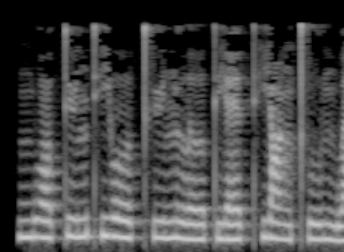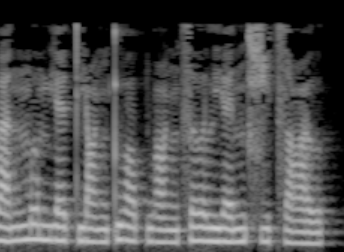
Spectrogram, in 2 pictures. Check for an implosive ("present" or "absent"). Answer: absent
